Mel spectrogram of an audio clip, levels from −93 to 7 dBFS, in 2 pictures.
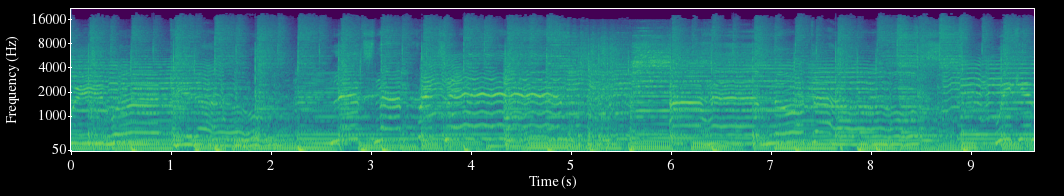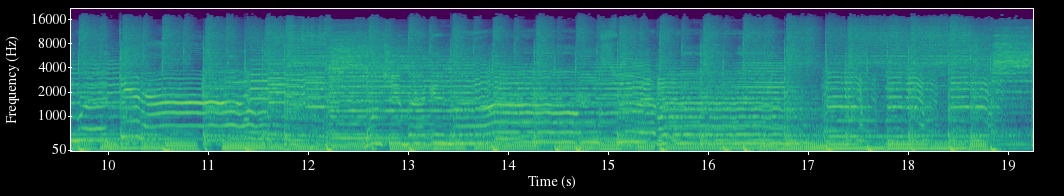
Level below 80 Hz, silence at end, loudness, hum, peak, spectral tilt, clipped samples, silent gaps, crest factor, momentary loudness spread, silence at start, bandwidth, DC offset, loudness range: -26 dBFS; 0 s; -14 LUFS; none; -2 dBFS; -3.5 dB/octave; under 0.1%; none; 14 dB; 3 LU; 0 s; 19 kHz; under 0.1%; 2 LU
